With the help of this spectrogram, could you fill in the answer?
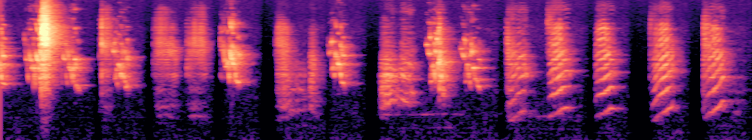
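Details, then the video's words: Budgerigar, natural sound without editing: opens with a loud squawk, then a row of short chirps followed by evenly spaced, quick descending tweets about twice a second. "Muhabbet Kuşu Doğal Sesi"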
